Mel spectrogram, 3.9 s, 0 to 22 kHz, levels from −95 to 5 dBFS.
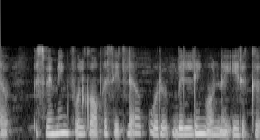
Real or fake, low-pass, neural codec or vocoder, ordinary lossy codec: real; 5.4 kHz; none; none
